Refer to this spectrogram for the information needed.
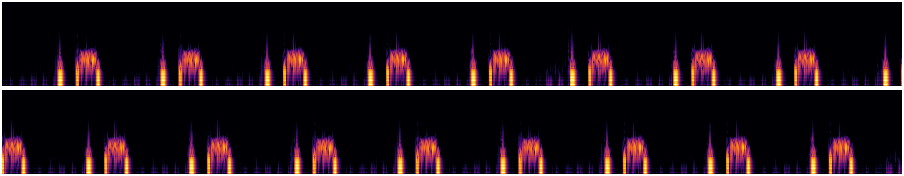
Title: MITRAL VALVE PROLAPSE - APEX | HEART SOUNDS | AUSCULTATION | MURMUR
